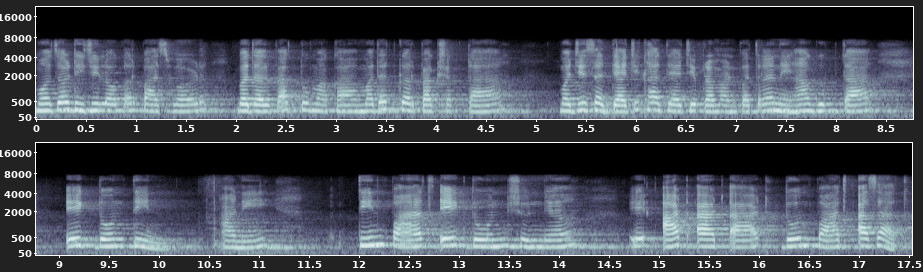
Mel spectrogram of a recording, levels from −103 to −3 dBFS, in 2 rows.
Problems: constant background noise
